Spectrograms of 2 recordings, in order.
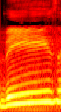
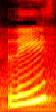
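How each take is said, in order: First: These with a long "ee" and voiced z, higher; plural "these". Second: These said short, as "this"; singular "this". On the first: Teacher contrasting plural with singular, these long and high with final z. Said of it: "جمع". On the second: Teacher contrasting singular with plural, these said short as "this". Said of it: "مفرد". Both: Shown as a demonstration.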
